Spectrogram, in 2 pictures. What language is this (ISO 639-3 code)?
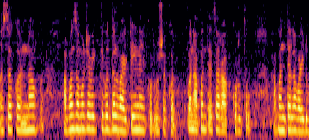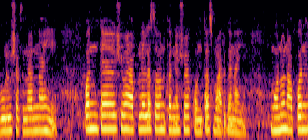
mar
